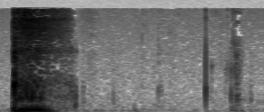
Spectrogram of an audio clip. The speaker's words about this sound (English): like these nose sniffles I'm having right now, and the um, fucking eye rubbing competition I have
